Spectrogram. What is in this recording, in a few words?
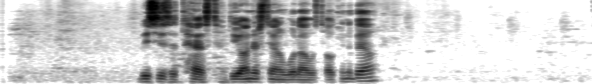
voice message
